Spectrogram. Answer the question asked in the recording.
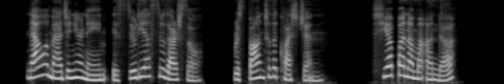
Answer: Nama saya adalah Surya Sudarso.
